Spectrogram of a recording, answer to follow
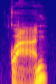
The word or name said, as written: guan3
